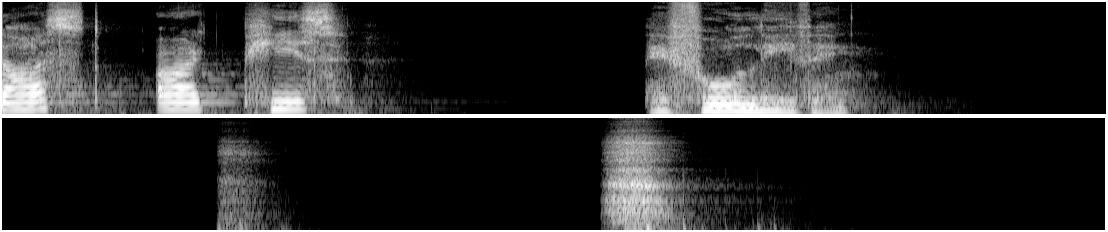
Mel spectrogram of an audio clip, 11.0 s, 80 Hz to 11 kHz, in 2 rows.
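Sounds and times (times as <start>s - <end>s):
woman breathing: 6.6s - 7.0s, 8.5s - 9.3s.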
